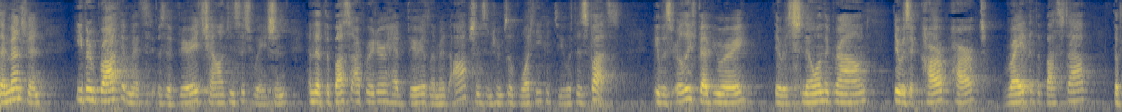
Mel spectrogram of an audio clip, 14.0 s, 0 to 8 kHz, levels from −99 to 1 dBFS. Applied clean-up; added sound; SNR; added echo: none; none; none; none.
